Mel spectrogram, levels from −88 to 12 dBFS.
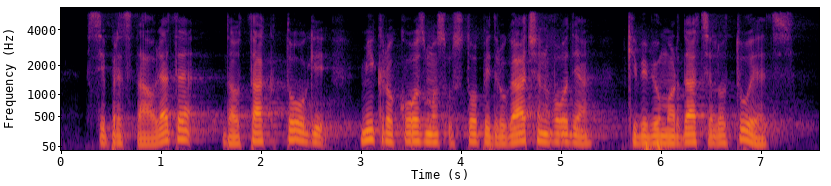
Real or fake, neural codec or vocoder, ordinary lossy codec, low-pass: fake; vocoder, 44.1 kHz, 128 mel bands every 256 samples, BigVGAN v2; Opus, 64 kbps; 5.4 kHz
